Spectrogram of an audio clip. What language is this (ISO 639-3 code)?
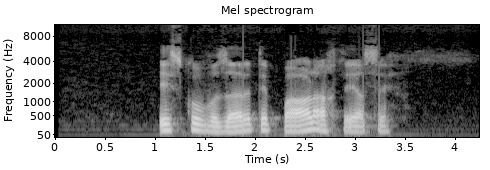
hno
